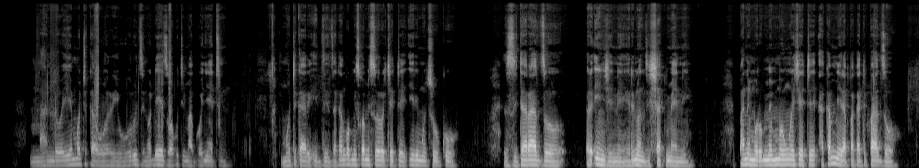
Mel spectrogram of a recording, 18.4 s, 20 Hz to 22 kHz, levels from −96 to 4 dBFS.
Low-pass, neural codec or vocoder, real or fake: 19.8 kHz; vocoder, 44.1 kHz, 128 mel bands every 512 samples, BigVGAN v2; fake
